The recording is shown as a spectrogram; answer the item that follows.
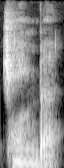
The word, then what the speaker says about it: chamber: And if you speak international English, which you probably do, you should say the R. Chamber. Just remember to make the R soft. Don't say chamber, but chamber.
